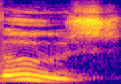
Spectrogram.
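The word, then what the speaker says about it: Uz: And the text introduces Job as being from the land of ooze. U it's spelled.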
